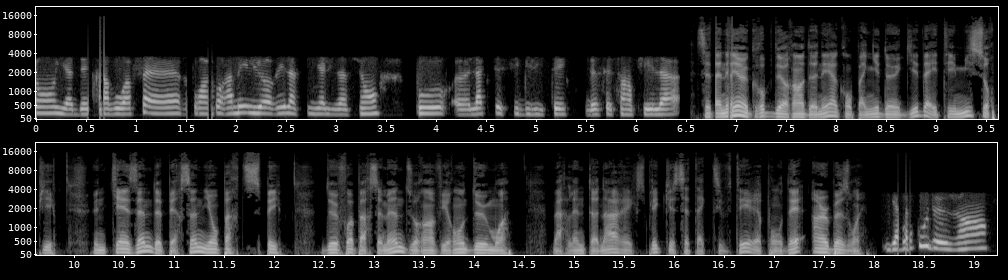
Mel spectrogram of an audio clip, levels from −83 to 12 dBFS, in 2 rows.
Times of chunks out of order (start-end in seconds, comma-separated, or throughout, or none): 0.52-0.68, 1.72-1.80, 6.80-6.96, 18.24-18.36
